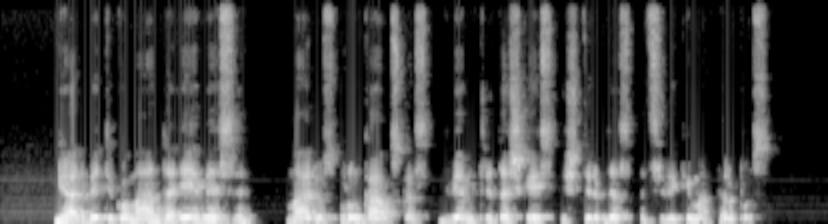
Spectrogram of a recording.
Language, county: Lithuanian, Kaunas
